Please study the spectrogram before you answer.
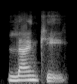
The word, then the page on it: lanky: Indian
